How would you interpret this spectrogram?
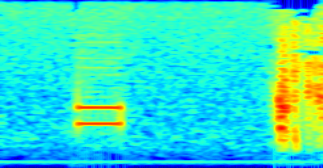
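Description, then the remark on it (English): A single steady electronic beep, a dual-tone telephone keypad tone lasting about a third of a second, over a low constant hum on a phone line. A voice starts right at the end. “I'll wait for the beeps.”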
